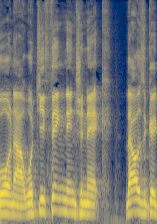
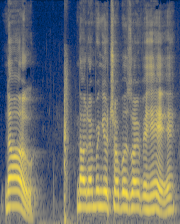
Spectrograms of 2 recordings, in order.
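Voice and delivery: higher, urgent plea; panicked pleading; 7 semitones higher than usual. Real, not acted. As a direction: beg the seeker to go away. Seeker heading towards his spot.

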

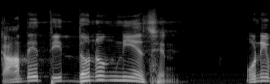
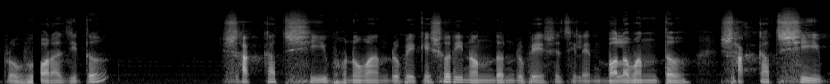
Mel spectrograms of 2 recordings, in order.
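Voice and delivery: low, soft devotional tone; hushed reverence; 8 semitones lower, 6 dB quieter than usual. Acted. Hanuman remembers his lord's feet, hushed reverence. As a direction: speak humbly, in awe of the divine.

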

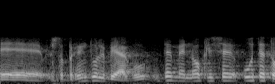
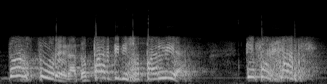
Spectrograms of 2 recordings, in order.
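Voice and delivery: much higher, pressing the point; worked-up pleading; 9 semitones higher than usual. Real, not acted. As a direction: urge it, exasperated. Caller arguing team should settle draw.

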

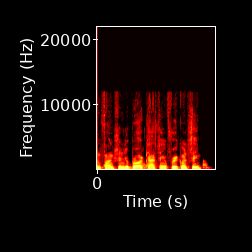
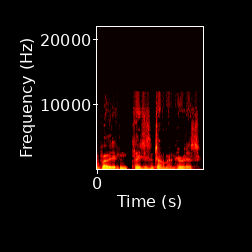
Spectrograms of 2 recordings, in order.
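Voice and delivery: hushed; 3 semitones lower, 13 dB quieter, faster than usual. Real, not acted. Hushed aside before the quote.

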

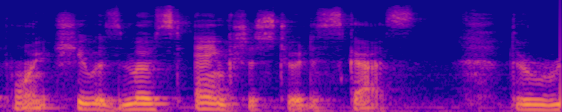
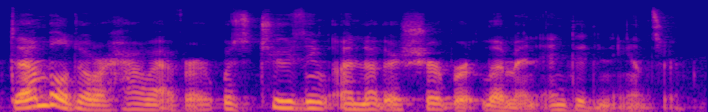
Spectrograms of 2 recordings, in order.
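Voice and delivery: ordinary delivery, nothing marked

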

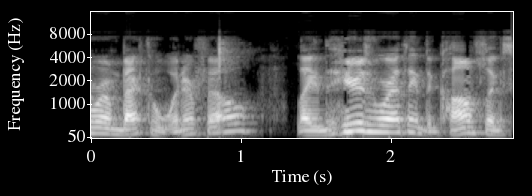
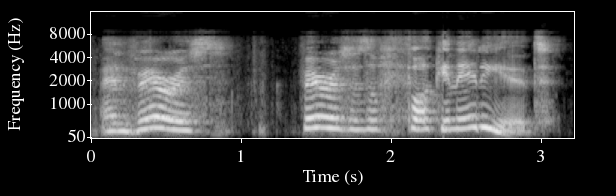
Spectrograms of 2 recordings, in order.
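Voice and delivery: exasperated rant; 11 semitones higher than usual. Real, not acted. Fan ranting at Varys's stupidity, high exasperated voice. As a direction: voice shoots up high in disbelief.

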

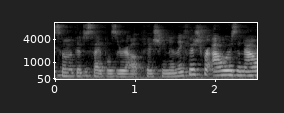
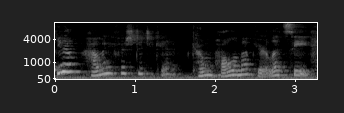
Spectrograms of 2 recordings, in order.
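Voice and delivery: casual, soft invitation; 4 semitones higher, 6 dB quieter than usual. Acted. Jesus casually calls to disciples.

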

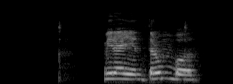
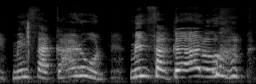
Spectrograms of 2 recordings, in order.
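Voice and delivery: higher, drawn-out outraged cry; indignant surprise; 4 semitones higher, 4 dB louder, slower than usual. Real, not acted. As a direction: exclaim in disbelief at being kicked out. Just got kicked from the team. (exclamando indignada)

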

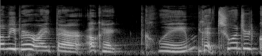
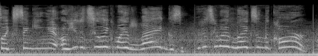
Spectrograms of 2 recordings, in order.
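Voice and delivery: ordinary talk, nothing marked

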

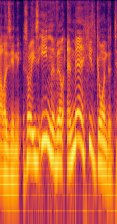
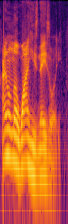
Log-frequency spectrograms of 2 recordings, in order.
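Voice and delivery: ordinary delivery

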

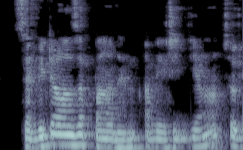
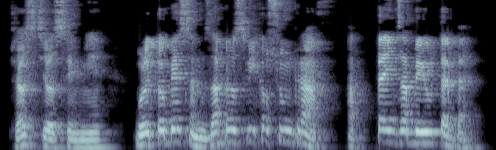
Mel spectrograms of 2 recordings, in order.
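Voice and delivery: loud, furious threat; angry threat; 5 semitones higher, 6 dB louder than usual. A narrator's reading. Ruined lord threatens to kill the tenant, loud and furious. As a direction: hurl the threat at him.

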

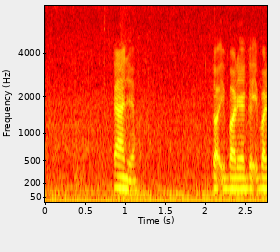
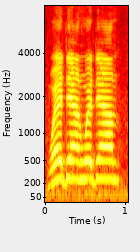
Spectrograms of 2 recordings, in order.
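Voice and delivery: shouting; 6 semitones higher, 8 dB louder, slower than usual. Real, not acted. Calling out in firefight.

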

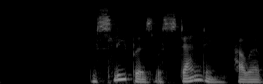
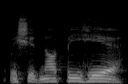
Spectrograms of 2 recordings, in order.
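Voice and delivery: grumbling dwarf; 2 semitones lower, 5 dB louder than usual. A narrator's reading. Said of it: "grumbled the dwarf with the angry brown beard".

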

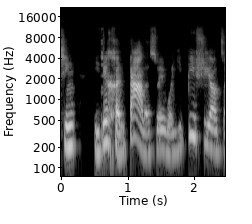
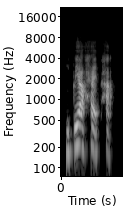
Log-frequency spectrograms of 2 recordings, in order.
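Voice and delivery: normal talking voice

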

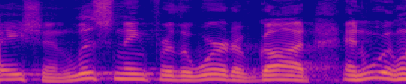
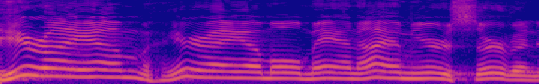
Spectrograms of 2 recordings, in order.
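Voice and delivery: put-on eager young Samuel; 7 semitones higher than usual. Boy Samuel answering Eli.

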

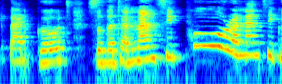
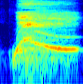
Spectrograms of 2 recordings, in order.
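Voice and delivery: gasp of surprise; 13 semitones higher than usual. A narrator's reading. Anansi surprised by ox.

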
